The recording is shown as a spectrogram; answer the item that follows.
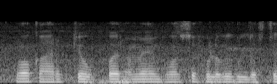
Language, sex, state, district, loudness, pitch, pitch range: Hindi, male, Bihar, Purnia, -17 LUFS, 120 Hz, 115-125 Hz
